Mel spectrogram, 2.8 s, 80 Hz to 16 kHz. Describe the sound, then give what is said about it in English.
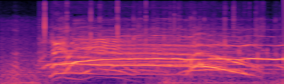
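A crowd bursts into loud cheering after a brief murmur as a B-29 bomber lifts off, back in the air for the first time in 60 years; many voices shouting and whooping together in a dense, sustained roar that holds steady to the end. “There were cheers all around.”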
